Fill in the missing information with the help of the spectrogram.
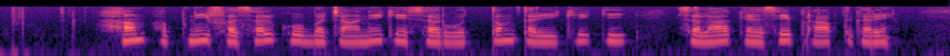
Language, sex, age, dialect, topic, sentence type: Hindi, male, 18-24, Garhwali, agriculture, question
